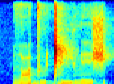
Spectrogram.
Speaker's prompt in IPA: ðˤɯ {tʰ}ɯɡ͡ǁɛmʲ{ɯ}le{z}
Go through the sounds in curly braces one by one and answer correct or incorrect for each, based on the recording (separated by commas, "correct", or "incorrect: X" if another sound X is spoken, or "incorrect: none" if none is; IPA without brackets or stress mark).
incorrect: d̪, correct, incorrect: ʃ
